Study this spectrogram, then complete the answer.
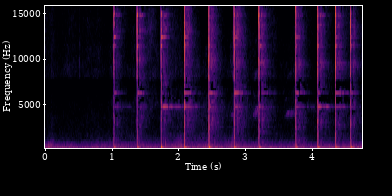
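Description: A hammer knocks a stake into the ground with quick, steady blows.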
